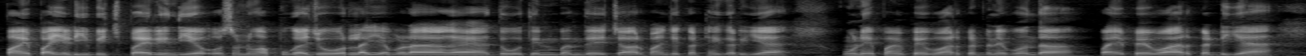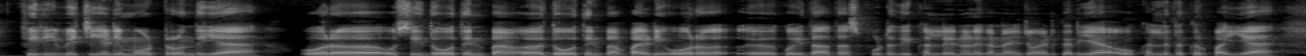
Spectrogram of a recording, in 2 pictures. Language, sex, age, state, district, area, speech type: Dogri, male, 18-30, Jammu and Kashmir, Samba, rural, spontaneous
